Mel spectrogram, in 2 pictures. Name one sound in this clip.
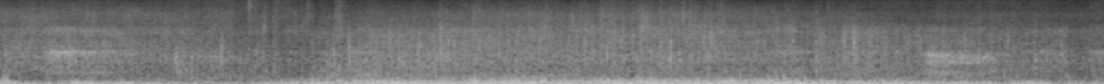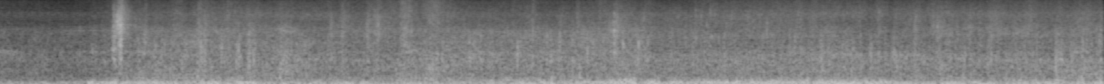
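Dry leaves and twigs crackle under tyres.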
